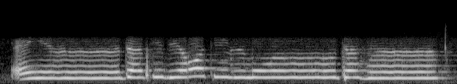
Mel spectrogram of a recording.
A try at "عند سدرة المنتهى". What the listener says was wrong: قلقل الدال من غير أن تكسريها. سدرة لا تكسري الدال، لا تقولي سدرتي، الدال مقلقلة لا نكسرها. ولا نقول سيدة، انتبهي.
